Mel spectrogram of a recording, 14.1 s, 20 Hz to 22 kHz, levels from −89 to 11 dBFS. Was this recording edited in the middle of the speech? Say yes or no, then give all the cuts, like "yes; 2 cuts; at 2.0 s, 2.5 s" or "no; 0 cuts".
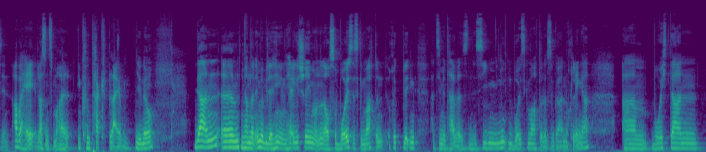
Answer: yes; 1 cut; at 4.8 s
